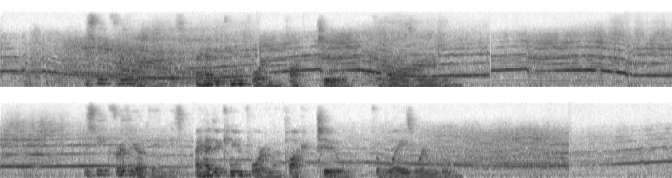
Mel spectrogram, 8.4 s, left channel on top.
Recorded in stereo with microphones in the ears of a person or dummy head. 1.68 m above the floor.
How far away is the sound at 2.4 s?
About 1.3 m.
